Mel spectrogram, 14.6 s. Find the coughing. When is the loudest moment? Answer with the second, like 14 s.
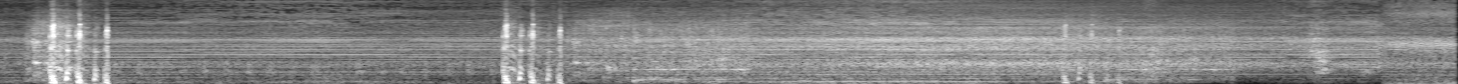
1 s.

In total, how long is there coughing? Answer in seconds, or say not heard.
2 s.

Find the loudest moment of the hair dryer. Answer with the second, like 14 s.
10 s.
